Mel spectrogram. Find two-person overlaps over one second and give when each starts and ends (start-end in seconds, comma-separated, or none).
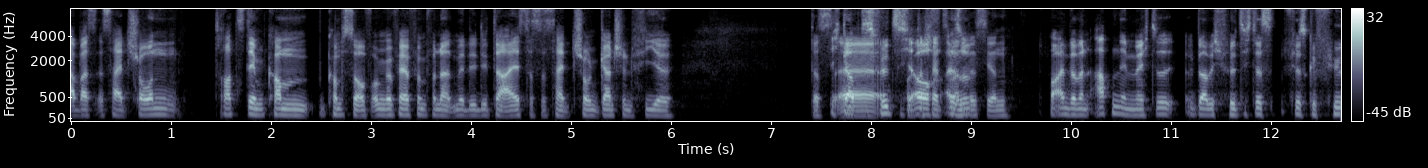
7.6-9.0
